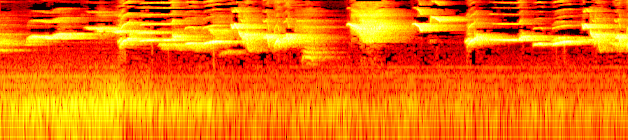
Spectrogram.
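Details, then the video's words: Oriental magpie-robin singing as therapy for a stressed bird: a fluent, varied stream of whistled and slurred notes with a loud harsh rasp midway, then more rising and falling whistles, soft low hum beneath. "terepi kacer bahan kacer setres kacer daon cepat gacor ngeplong"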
